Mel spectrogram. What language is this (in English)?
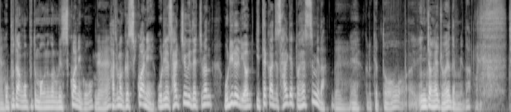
Korean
